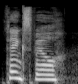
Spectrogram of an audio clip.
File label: thanks, teen girl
